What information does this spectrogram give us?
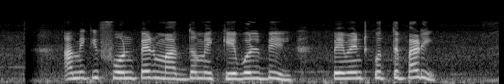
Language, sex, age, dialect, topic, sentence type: Bengali, female, 25-30, Standard Colloquial, banking, question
